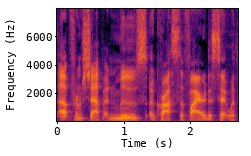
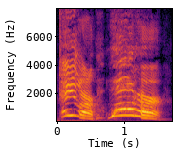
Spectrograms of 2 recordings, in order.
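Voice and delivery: very high, loud bark; mocking Shep ordering his girlfriend, very high and loud; mock shouted demand; 7 dB louder, slower than usual. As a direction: yell an order. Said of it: "He's like".

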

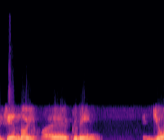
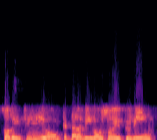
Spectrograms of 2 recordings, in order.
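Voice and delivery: bright, higher host greeting; sample greeting; 4 semitones higher than usual. Shown as a demonstration. Caller showing the host his signature greeting. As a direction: greet the audience like a radio star. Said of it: "Acento en la U".

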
